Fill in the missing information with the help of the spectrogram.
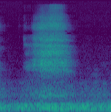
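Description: A single airy deep breath in and out rushes through for about a second over a low steady hum, then fades back to quiet. No one speaks.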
